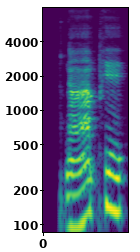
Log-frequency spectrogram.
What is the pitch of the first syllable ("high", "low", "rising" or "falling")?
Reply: rising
